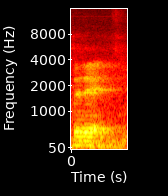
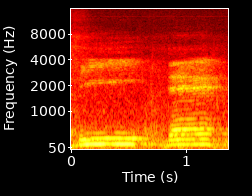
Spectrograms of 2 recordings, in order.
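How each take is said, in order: First: The word is run together as one syllable. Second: The word is split into two separate syllables. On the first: The speaker calls it right. "It's one syllable. It's just bede" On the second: The speaker calls it wrong. "Don't try to be de"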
